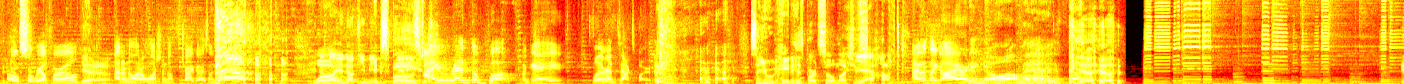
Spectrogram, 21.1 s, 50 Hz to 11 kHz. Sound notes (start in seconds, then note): 3.2 laughs; 9.8 laughs; 17.5 soothing music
